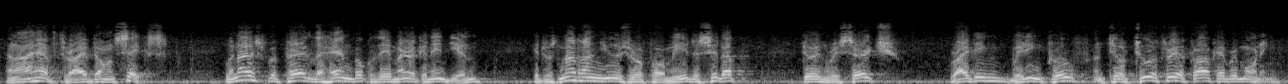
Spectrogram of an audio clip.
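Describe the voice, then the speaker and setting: Heard through the hiss and muffle of a 1950s radio broadcast, this guest is a man in his nineties, an archaeologist and ethnologist. His animated, medium-pitched voice is a little mellow and moves at a normal speed. His answers are precise, formal and old-fashioned in wording.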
